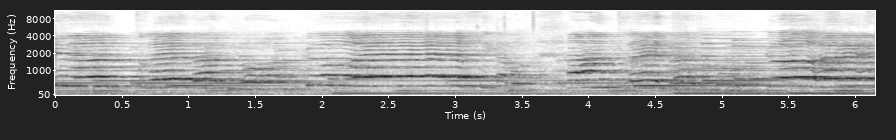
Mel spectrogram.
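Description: A woman singing a melody in a high voice, holding notes with vibrato, over a steady low accompaniment.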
